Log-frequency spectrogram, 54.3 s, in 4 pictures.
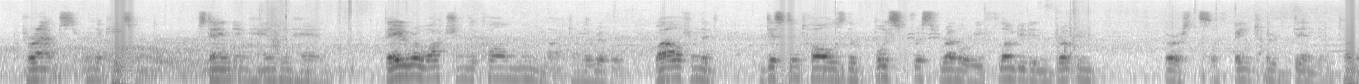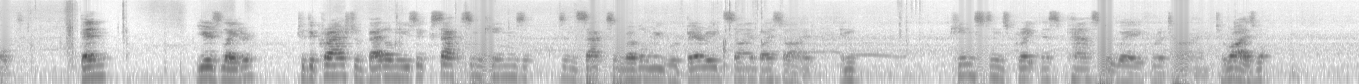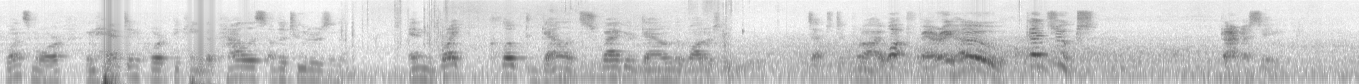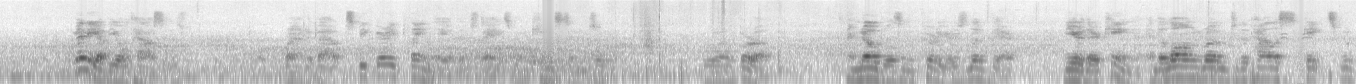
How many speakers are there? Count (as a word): one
